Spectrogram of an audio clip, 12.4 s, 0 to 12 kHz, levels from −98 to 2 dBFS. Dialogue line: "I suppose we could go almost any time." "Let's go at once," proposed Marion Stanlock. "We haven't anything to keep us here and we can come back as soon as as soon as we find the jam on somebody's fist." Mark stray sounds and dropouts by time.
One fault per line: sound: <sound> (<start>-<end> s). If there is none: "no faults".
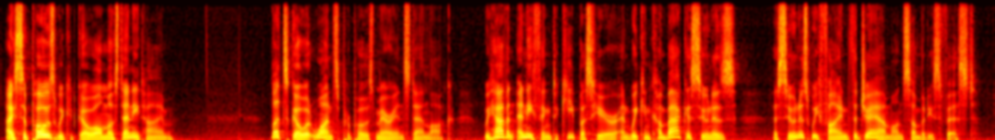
no faults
